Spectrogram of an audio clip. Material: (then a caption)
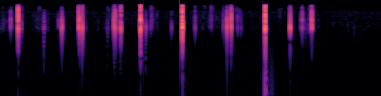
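Silicone, foam. A metal syringe needle pokes and scratches the foam plug inside a silicone dummy ear fitted with a microphone. Sharp, bright ticks and short crackly scrapes come in an uneven patter. A louder, deeper thump near the end fades into a soft rustle.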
